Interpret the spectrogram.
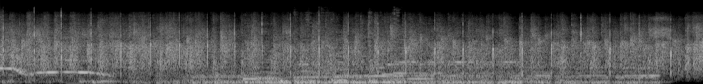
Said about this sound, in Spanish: Un aplauso.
